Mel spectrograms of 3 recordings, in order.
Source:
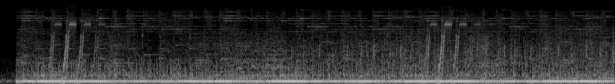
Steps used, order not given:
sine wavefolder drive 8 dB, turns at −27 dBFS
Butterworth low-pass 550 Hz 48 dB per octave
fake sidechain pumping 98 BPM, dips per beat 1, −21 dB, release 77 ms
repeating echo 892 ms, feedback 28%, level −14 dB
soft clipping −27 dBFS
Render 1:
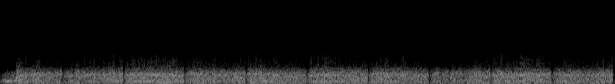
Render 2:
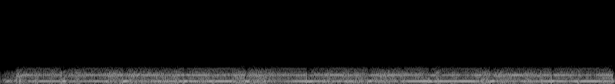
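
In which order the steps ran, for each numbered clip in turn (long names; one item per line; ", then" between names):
repeating echo, then sine wavefolder, then Butterworth low-pass, then soft clipping, then fake sidechain pumping
soft clipping, then fake sidechain pumping, then repeating echo, then sine wavefolder, then Butterworth low-pass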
